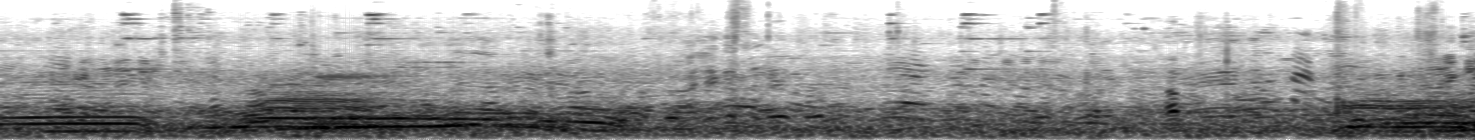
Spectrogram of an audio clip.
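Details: Desi Gaolao cattle at a livestock show in Wardha, Vidarbha, mooing in long tonal calls during the first three seconds, then fading; a man speaks Marathi over a loudspeaker announcing arrangements, with crowd murmur throughout.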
